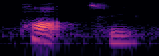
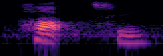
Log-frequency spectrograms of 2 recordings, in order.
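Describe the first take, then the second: The two takes are said the same way.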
